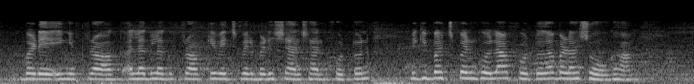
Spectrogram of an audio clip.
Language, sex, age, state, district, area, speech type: Dogri, female, 18-30, Jammu and Kashmir, Reasi, rural, spontaneous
